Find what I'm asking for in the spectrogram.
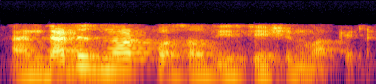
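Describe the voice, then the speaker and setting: A man answering questions as a company executive on an earnings call, speaking in a halting, measured, explanatory way. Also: medium pitch, animated. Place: room on a conference call. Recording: roomy, narrow phone-like line with faint noise.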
